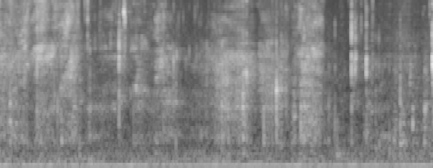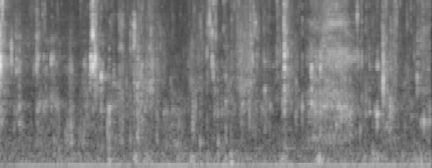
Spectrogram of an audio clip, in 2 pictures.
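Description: Chewing and wet mouth smacks of people eating pig's feet curry with rice, with many small sharp clicks throughout.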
